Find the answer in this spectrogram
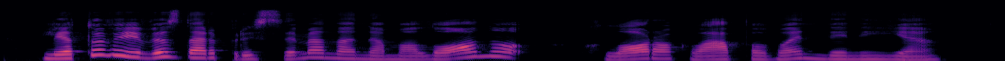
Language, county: Lithuanian, Klaipėda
